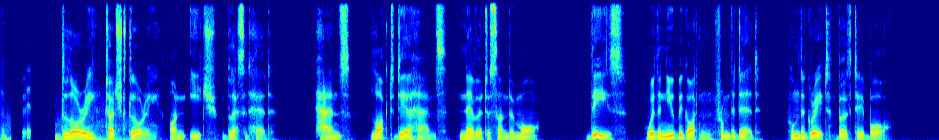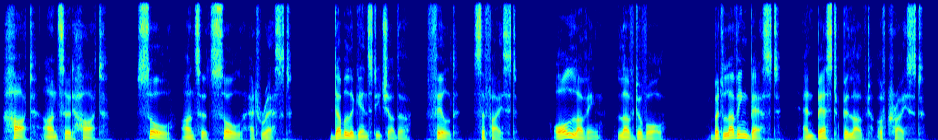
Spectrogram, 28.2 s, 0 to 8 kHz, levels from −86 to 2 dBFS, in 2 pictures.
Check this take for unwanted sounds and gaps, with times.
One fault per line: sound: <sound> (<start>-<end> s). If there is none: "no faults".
sound: laugh (0.3-0.5 s)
